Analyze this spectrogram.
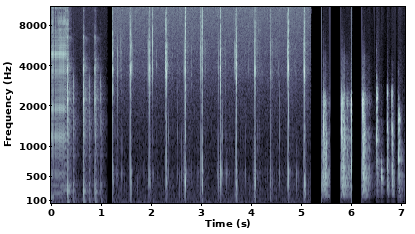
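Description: Cartoon sound effects: the tail of a music sting dies away, then evenly spaced footstep taps, about three a second, give way about five seconds in to a quicker, uneven run of knocks, as of feet climbing a ladder.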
